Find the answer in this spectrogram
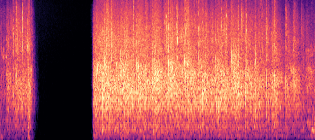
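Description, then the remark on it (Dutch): Sustained audience applause for a speaker, many hands clapping densely, briefly cut off by a second of silence, then resuming loud and steady for several seconds. “eerst uw aandacht en een hartelijk applaus”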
